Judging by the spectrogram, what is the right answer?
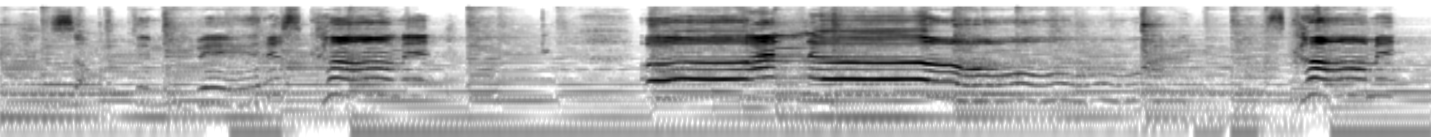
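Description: Music: a song with a voice holding long, wavering notes over guitar and a steady bass line.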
